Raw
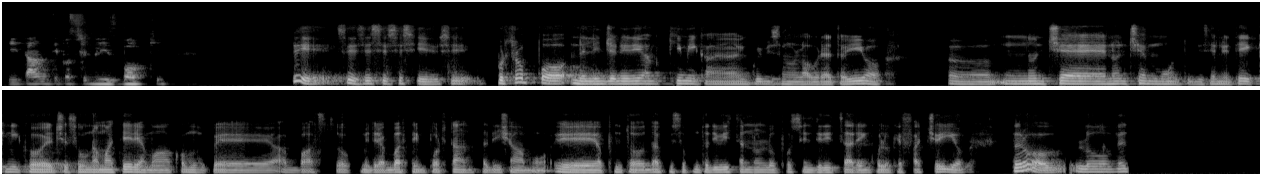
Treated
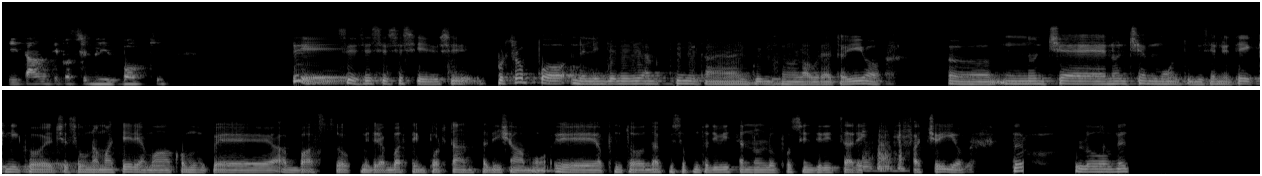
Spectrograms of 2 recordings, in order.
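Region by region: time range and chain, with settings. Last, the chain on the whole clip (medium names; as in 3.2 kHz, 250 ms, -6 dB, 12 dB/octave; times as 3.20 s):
2.94–3.44 s: gate -35 dBFS, range -16 dB + upward compressor, threshold -30 dBFS + flutter echo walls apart 3.8 m, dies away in 0.55 s
5.96–8.31 s: median filter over 25 samples + distance through air 290 m
21.18–21.66 s: comb filter that takes the minimum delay 1.4 ms + low-pass 4.9 kHz 24 dB/octave + frequency shift +160 Hz
22.79–23.32 s: ladder high-pass 1.5 kHz, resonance 45% + distance through air 100 m
whole clip: compression 5:1, threshold -31 dBFS; low-pass 4.3 kHz 24 dB/octave; bass shelf 99 Hz -7.5 dB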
